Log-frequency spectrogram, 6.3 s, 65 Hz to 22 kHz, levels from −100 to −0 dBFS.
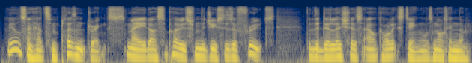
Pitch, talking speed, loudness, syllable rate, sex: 120 Hz, 220 wpm, -16 LUFS, 5.8 syllables/s, male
